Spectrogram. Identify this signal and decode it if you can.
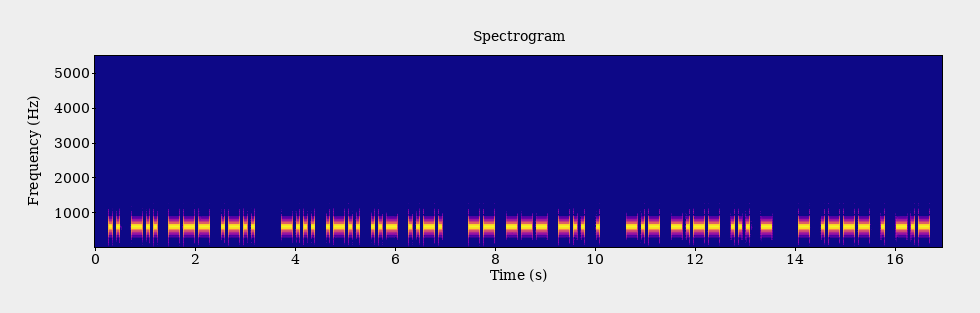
Morse code, heard as a keyed tone, about 16 wpm, 600 Hz. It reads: IDOL BLUF MODE KYST TJEK
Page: Korte danske ord 16wpm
